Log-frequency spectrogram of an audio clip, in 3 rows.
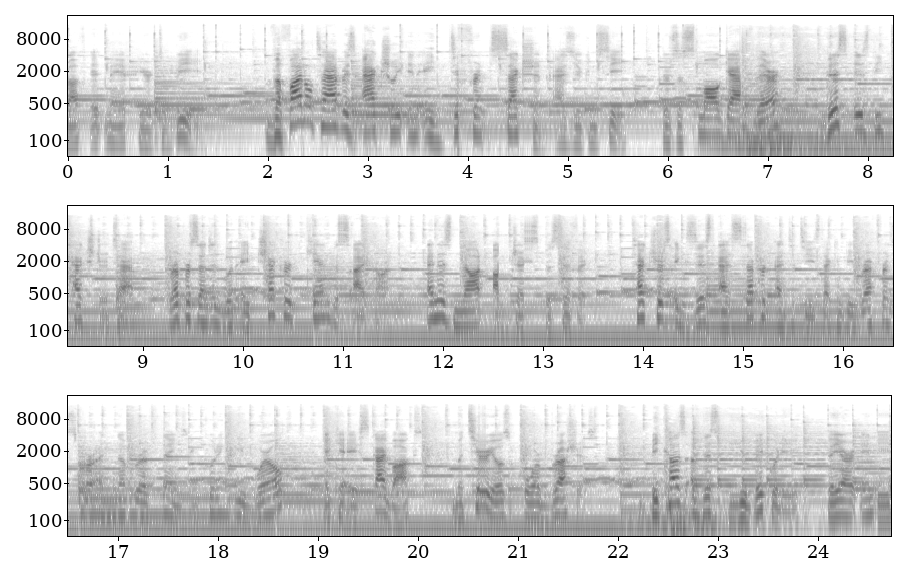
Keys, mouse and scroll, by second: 0.0-2.3 scroll up 17, 2.3-3.2 scroll up 1, 5.4 click, 23.9 click.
